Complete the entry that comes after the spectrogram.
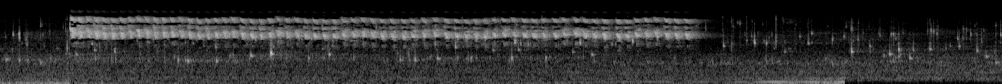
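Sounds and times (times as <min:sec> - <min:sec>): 
bird song with dense rapid high-pitched trill: 0:00.7 - 0:07.1.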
